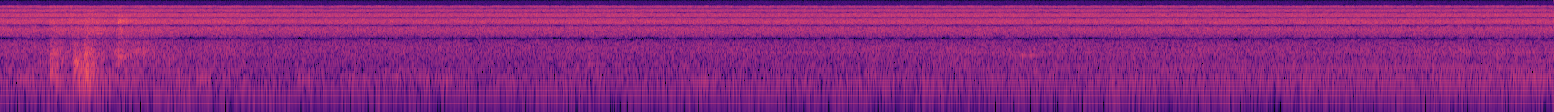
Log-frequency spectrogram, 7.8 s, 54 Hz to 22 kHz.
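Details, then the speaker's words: Hunter Hotel Original ceiling fan model 52-H/23702, freed from seizure with WD40 and oil, on solid-state speed control near 0.11 setting: steady low electrical hum with faint buzz as motor starts. "Looks like 0.11 is where it starts, but I hear it buzzing already."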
